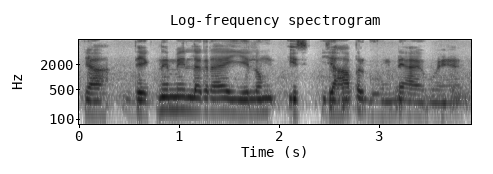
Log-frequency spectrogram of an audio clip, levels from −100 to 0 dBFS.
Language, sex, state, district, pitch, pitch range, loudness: Hindi, male, Uttar Pradesh, Lalitpur, 150 Hz, 135-160 Hz, -17 LUFS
